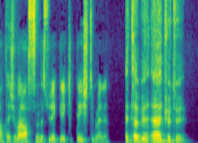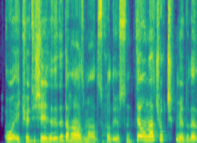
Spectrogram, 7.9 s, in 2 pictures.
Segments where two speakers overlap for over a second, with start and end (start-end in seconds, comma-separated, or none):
none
